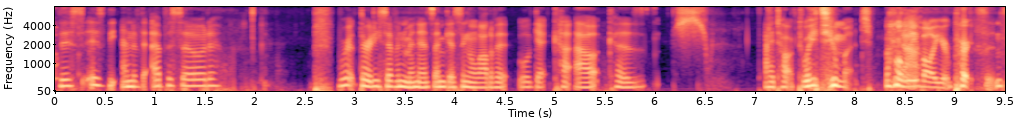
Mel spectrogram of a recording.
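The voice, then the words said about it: Sore, lower-than-usual voice. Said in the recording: “my voice is also like a little bit sore lower than it usually is.”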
